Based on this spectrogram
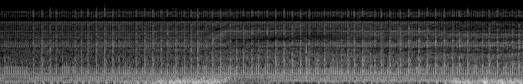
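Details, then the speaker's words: Husqvarna 550 XP Mark II chainsaw that was bogging down, running while cutting wood: high, slightly thin scream, revs hanging up instead of pulling down fully; sounds slightly lean, cause unconfirmed. Slightly lean running. "it sounds a little bit on the lean side when I got away from the woods the second time when I rested on my thighs"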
